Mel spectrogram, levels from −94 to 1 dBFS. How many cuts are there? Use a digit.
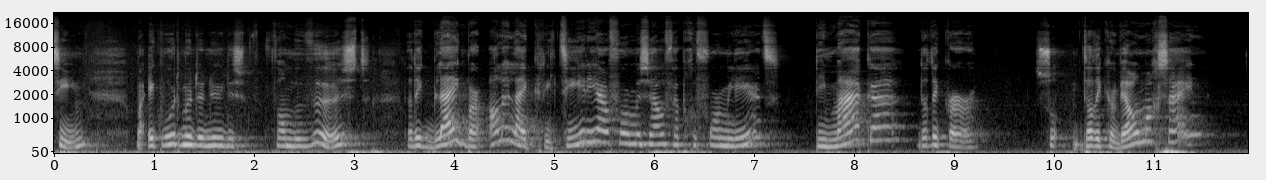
1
